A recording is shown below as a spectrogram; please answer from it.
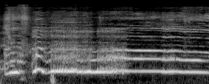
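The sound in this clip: Rooster crowing in the evening on a small farm: one long, loud crow that holds a bright, steady harmonic tone for about two seconds after a brief rising start, heard alone with no talk.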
